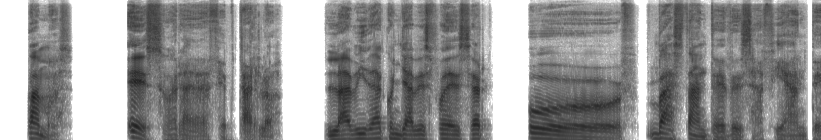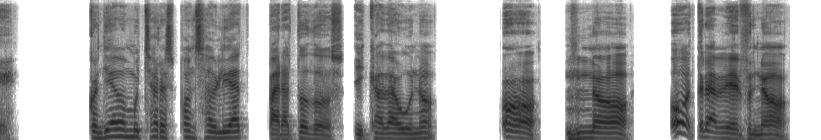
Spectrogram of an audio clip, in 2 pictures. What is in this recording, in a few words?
spanish real estate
